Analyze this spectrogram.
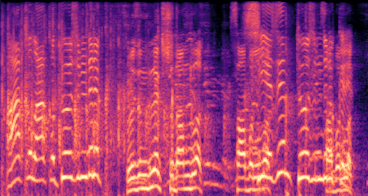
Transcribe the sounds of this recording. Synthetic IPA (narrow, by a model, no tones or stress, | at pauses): ɑqəlˠɑqəlˠt̪ʰɵzɪmd̪ɪlɪkʲt̪ʰɵzɪmd̪ɪlɪkʃəd̪ɑmd̪əlˠəq̚sɑbəɾlˠezemt̪ʰɵzɪmd̪ɪlɪkbəlˠəq̚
